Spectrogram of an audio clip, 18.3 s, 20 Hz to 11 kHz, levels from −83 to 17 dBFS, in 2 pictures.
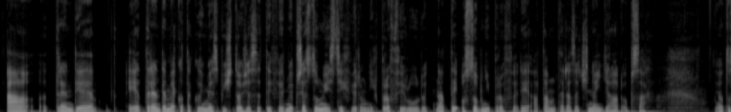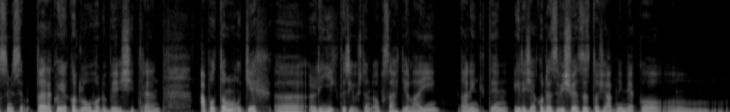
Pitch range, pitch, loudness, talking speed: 140-165 Hz, 155 Hz, -35 LUFS, 200 wpm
